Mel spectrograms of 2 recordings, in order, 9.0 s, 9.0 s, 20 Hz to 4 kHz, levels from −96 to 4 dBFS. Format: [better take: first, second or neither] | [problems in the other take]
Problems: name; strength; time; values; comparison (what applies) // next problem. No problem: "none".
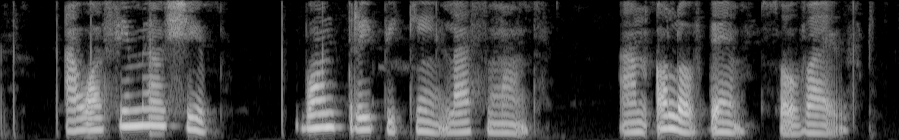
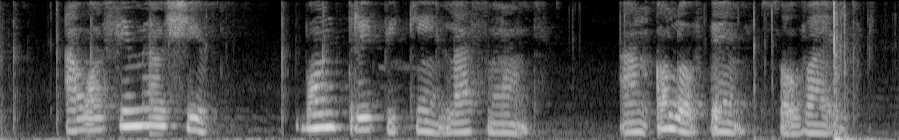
first | background sound (Tearing / Wood); 11 dB below the speech // room echo; dies away in 0.6 s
